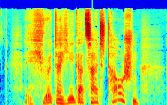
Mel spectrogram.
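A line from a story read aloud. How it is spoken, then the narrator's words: Hollow voice. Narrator (German): sagte Harry mit hohler Stimme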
